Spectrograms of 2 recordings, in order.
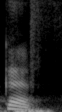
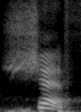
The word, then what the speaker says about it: chef: इज इट चेफ और Kaif? No, it's neither chef nor kef. Here the pronunciation of CH is sh, so we'll read it chef, ठीक है.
